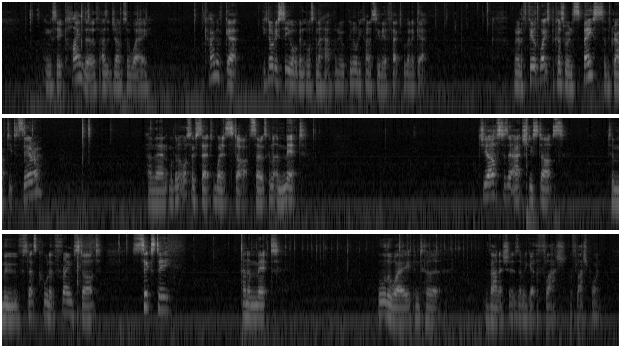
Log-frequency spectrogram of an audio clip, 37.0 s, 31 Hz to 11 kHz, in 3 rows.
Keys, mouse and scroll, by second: 0.5 space, 1.6 space, 2.4 click, 2.7 space, 3.8 space, 4.4-5.1 middle drag, 6.3-8.3 drag, 8.6 middle click, 9.1 shift+middle drag, 10.3 click, 11.4 click, 12.8 space, 14.0 space, 14.5-15.3 drag, 15.7-16.1 scroll up 4, 17.4 Left, 17.7 Left, 17.9 Right, 18.1 Right, 18.3 Right, 18.6 Right, 19.9 Right, 20.5 Right, 21.8 Right, 22.8 Right, 23.4 Right, 23.9 Left, 26.1-28.0 drag, 28.5 middle click, 29.5 Right, 29.7 Right, 29.9 Right, 30.1 Right, 30.3 Right, 30.5 Right, 30.7 Right, 30.9 Right, 31.1 Right, 31.2 Right, 31.3 Right, 31.5 Right, 31.9 KP_0, 32.6 Right, 32.8 Right, 32.9 Right, 33.1 Right, 33.2 Right, 33.4 Right, 33.5 Right, 33.7 Right, 33.8 Right, 34.0 Right, 34.1 Right, 34.3 Right, 35.5 Left, 35.8 Left, 36.0 Left, 36.2 Left.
